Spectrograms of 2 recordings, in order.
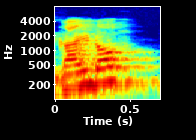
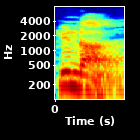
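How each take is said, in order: First: Both words are said separately and clearly. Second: The words blend into one word ending in uh. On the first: "ये देखिए काइंड ऑफ"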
